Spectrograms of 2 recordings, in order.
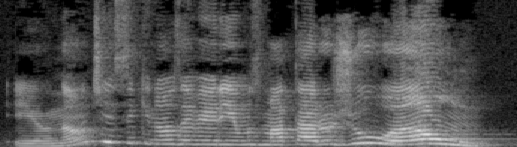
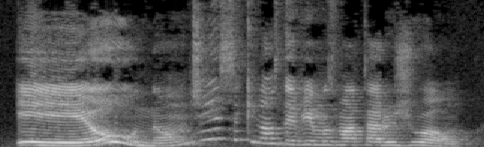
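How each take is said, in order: First: The word 'João' is stressed. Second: The word 'eu' is stressed. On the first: A different person was the intended victim. "E se eu enfatizar a palavra João" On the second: Someone else said it. "Se eu enfatizar a palavra eu"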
